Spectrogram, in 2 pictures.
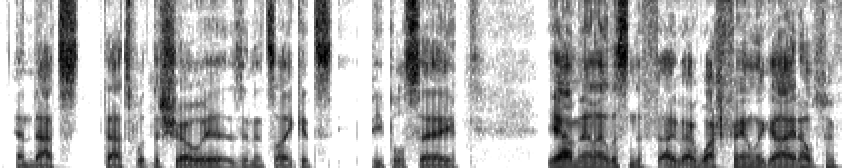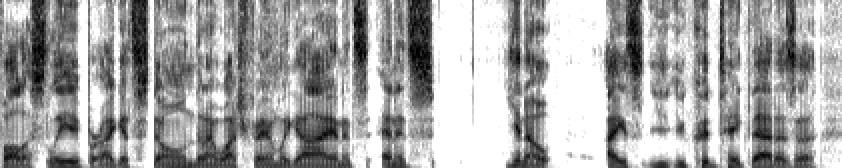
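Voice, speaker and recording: A man talks at a fairly quick pace in a fairly low pitch with ordinary pitch variation. The sound is dry with no echo, over a quiet background. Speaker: interview guest. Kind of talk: interview answer. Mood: relaxed, amused. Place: studio. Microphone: studio mic.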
